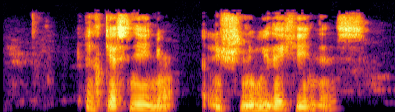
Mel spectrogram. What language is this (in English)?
Kabyle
